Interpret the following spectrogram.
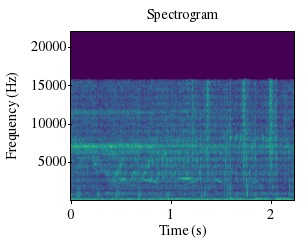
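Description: Background music with a steady, held low note.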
